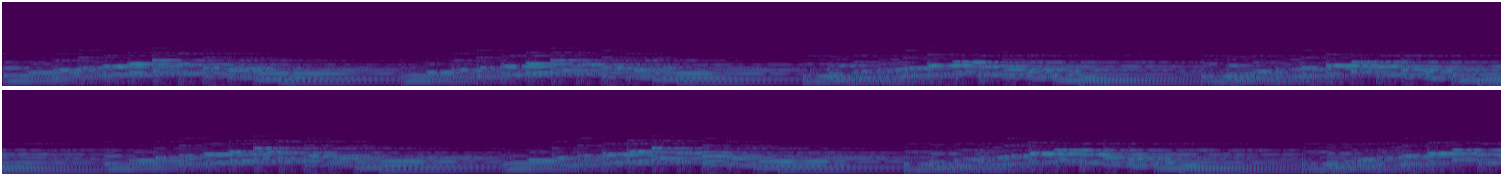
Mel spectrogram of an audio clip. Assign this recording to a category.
Music > Solo instrument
